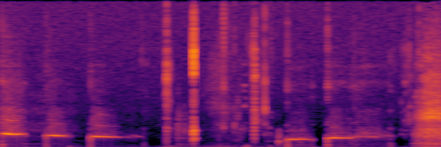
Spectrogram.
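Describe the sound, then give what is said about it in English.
A person whistles the Harlem Globetrotters theme in short, bright notes that slide and waver, with a pause mid-phrase before a second run of notes, ending in a burst of breathy noise. “I was whistling the Harlem Globetrotters to underscore that moment.”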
